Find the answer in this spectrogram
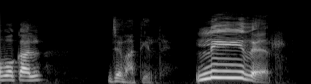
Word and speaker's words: líder: vamos a ver líder líder es una palabra llana la sílaba tónica se lee líder y esa palabra termina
